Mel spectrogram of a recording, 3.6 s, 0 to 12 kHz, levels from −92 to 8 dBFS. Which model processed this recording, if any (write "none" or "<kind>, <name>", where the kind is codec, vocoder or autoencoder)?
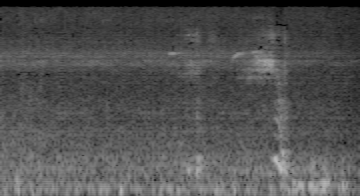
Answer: vocoder, Vocos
